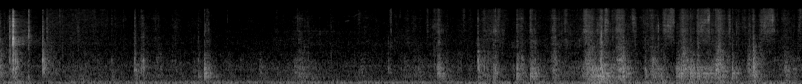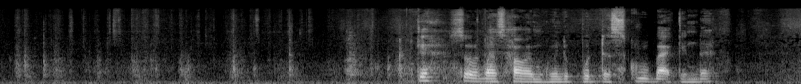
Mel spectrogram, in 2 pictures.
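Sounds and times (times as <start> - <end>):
metal parts clicking and knocking: 0.0 - 0.6.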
